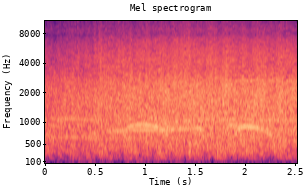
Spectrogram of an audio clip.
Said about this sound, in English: 72% of the votes, Brock Purdy. Round of applause for Mr. The Brock is hot.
